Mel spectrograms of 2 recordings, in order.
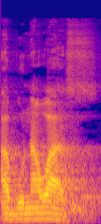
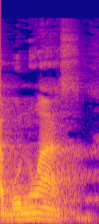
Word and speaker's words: Abu Nuwas: Nih orang kita sebut Abu Nawas, yang benarnya bacanya Abu Nuwas.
